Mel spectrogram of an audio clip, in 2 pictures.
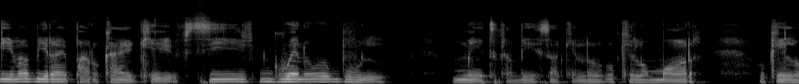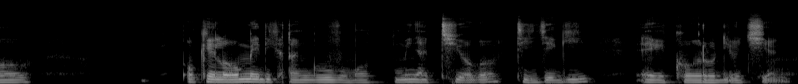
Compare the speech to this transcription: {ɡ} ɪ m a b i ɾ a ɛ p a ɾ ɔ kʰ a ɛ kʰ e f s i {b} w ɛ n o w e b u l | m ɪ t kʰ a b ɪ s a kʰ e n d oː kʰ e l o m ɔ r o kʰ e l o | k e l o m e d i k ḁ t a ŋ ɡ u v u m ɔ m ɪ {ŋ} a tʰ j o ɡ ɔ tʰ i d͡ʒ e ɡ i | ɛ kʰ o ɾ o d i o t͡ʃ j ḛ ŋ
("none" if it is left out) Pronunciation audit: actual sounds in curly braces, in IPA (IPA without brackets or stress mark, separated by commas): ɡ, ɡ, ɲ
